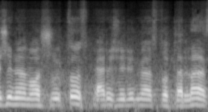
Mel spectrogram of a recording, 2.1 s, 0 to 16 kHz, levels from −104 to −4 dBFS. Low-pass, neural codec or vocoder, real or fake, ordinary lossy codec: 14.4 kHz; codec, 32 kHz, 1.9 kbps, SNAC; fake; Opus, 16 kbps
